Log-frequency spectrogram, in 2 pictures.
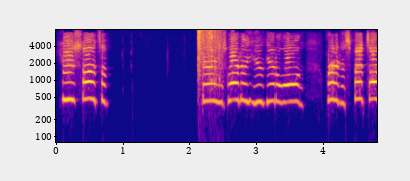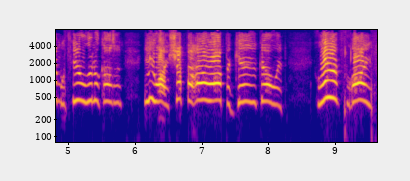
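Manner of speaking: high, loud squawking mom voice; mock angry mom. Mom Karen scolding both fighting cousins, high squawk. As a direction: scold like a shrill angry mother. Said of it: "She's like".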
